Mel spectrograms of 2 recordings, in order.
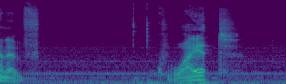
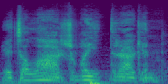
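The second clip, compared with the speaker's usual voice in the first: louder, emphatic dwarf voice; alarmed dwarf; 6 dB louder than usual. Acted. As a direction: give a loud, dire warning. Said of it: "he looks at you going".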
